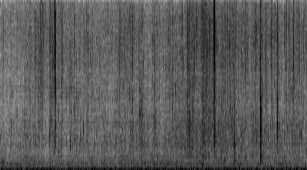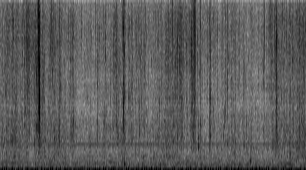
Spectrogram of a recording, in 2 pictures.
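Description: Water splashes softly as a swimmer takes strokes.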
